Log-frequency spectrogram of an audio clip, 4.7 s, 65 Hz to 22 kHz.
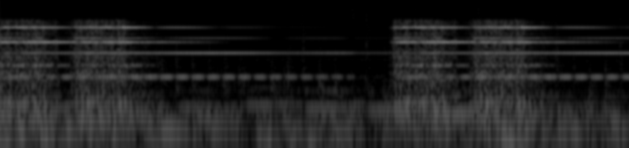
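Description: An old-fashioned analog telephone bell, struck by a hammer driven by two electromagnets on a 90-volt alternating current, rings in two bursts, each a rapid metallic double trill, separated by about two seconds of quiet. The bright, clanging rings sound loud and alone, with no talking.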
